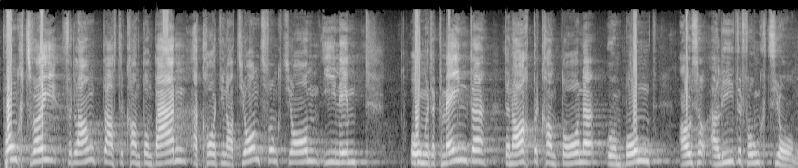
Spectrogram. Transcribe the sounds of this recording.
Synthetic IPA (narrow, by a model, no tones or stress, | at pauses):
pʰʊŋktt͡svœʏfɛʁlɑŋt̚d̥ɑsd̥əɾkʰɑntonbæɾnəkʰoːɾdinɑt͡sjoːnsfʊŋkt͡sjoːniːnɪmt | ʊŋədəɡ̥mɛɪndəd̥ənɑːχb̥ɑːɾkʰɑntoːnəʊəmbʊndʔɑlsoʔəliːdəfʊŋkt͡sjoːn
